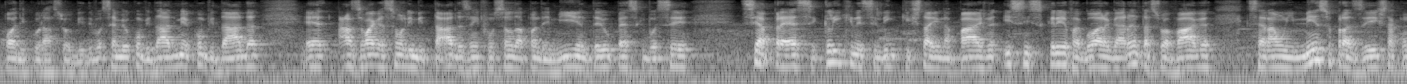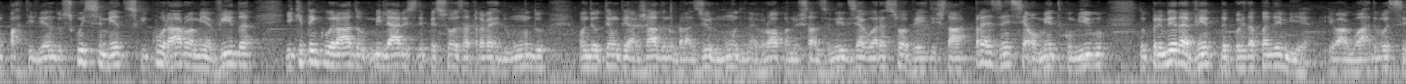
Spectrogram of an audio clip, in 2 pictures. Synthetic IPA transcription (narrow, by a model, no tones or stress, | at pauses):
pɔd̪ɪkuɾaɾsuɐvid̪ɐɪvoseɛmewkõvid̪ad̪ʊmĩɲɐkõvid̪ad̪ɐ | ɛɐzvaɡɐssːɐ̃w̃limit̪a̰d̪ɐzẽj̃fũsɐ̃w̃d̪ɐpɐ̃nd̪emiɐẽnt̪ɐ̃ewpɛ̃sʊ̥kɪvose | sɪapɾɛsɪklikɪnesɪlĩkɪ̥kːɪɪʃt̪aːinɐpaʒinɐʔɪsɪĩskɾevɐaɡɔɾɐɡaɾɐ̃nt̪ɐsuɐvaɡɐ | kɪ̥seɾaũimẽsʊpɾazeɾɪʃt̪aɾkõpaɾt̪iʎɐ̃nd̪ʊʊskõɲesimẽnt̪ʊ̥skɪkuɾaɾɐ̃w̃ɐmĩɲɐvid̪ɐ | ɪkɪt̪ẽj̃kuɾad̪ʊmiʎaɾɪzd̪ɪpesoɐzat̪ɾavɛzd̪ʊmũnd̪ʊ | õnd̪ɪewt̪ẽɲ̃ʊ̃viaʒad̪ʊnʊbɾaziwnʊmũnd̪ʊnɐḛwɾɔpɐnʊzɪʃt̪ad̪ʊzunid̪ʊzɪiaɡɔɾɐɛasuɐved̪ɪʃt̪aɾpɾezẽsia̰wmẽnt̪ɪ̥kõmiɡʊ | nʊpɾimejɾʊɛvẽnt̪ʊd̪epojzd̪ɐpɐ̃nd̪emiɐ̰ | ḛwaɡwaɾd̪ʊvose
